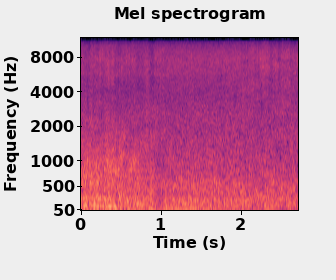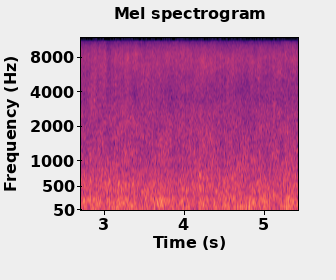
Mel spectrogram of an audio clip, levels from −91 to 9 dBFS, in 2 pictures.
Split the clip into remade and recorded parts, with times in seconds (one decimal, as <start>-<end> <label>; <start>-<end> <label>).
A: 0.0-1.1 remade; 1.1-2.0 recorded; 2.0-5.4 remade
